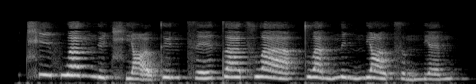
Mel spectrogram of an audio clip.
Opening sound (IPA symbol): t͡ɕʰ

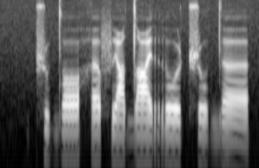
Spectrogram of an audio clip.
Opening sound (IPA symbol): ʈ͡ʂ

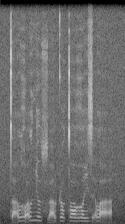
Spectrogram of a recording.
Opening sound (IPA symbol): t̪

